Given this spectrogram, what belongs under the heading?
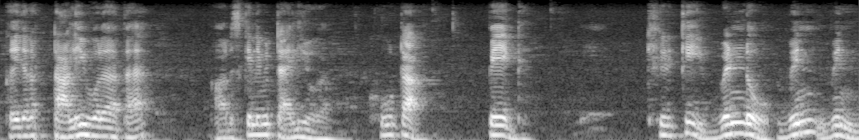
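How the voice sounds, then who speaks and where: A man teaching English vocabulary, spelling out letters and repeating each word slowly. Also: mid-range voice. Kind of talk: vocabulary lesson. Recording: roomy, dull lo-fi sound.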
